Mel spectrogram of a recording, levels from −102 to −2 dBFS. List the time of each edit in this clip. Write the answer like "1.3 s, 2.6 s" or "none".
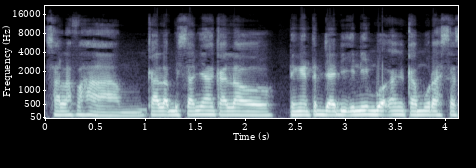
1.0 s, 2.3 s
